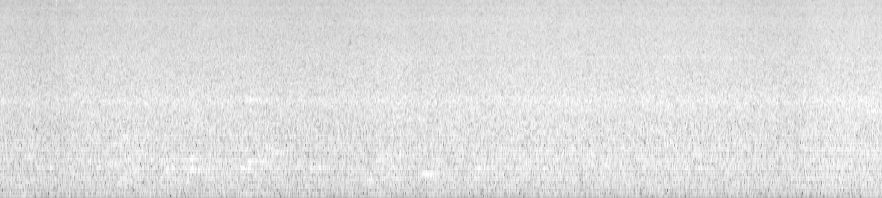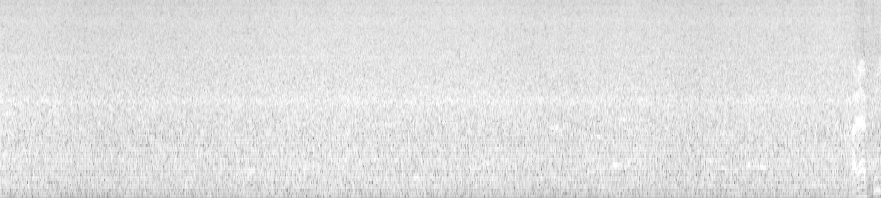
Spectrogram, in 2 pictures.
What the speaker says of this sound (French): voici donc un orage, parce que les estivales c'est aussi ça, un orage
